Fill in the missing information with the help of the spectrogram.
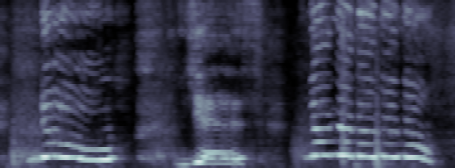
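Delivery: very high, loud squeaky no's; squealing refusal. Acted. Pony refusing her captor in a high squeal. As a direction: squeal no over and over. Yes-no bickering game.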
